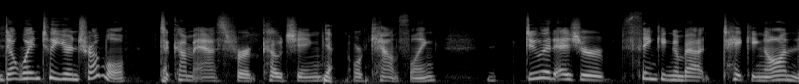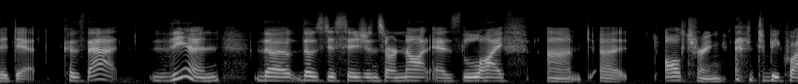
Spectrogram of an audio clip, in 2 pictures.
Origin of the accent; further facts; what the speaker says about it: Crab Orchard, Tennessee, United States; I'm from Crab Orchard.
